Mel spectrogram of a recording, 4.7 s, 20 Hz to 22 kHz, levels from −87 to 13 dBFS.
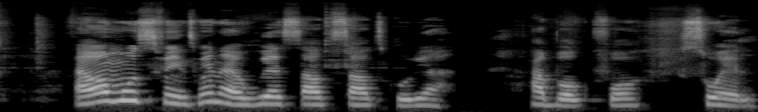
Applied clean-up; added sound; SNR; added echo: none; none; none; none.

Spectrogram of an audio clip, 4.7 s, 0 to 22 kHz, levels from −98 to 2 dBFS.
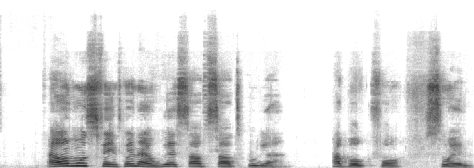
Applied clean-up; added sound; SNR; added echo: neural mask model DeepFilterNet 3.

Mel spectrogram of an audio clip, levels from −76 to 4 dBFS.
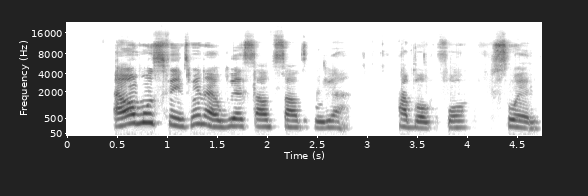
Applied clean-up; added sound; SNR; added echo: neural mask model Resemble Enhance denoiser.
